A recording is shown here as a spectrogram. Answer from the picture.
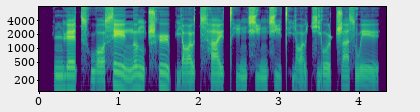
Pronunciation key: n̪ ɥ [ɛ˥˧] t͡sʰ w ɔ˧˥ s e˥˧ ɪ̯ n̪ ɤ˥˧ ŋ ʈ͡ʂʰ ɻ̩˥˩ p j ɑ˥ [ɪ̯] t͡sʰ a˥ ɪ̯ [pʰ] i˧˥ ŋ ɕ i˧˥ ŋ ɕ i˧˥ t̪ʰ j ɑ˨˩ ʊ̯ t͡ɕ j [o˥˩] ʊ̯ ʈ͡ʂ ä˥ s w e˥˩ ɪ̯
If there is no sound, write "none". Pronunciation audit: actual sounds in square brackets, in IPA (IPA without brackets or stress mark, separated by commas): ɛ˥, ʊ̯, t̪ʰ, o˥˩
